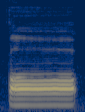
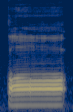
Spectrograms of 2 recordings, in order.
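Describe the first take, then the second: First: The consonant is heavy, made deep in the throat. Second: The consonant is heavy, made deep in the throat.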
